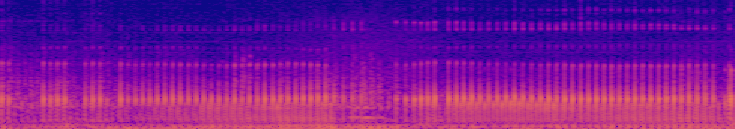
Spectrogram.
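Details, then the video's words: A kitten purring in a relaxing recording: a steady, fast rumbling pulse holds through nearly the whole stretch, with a brief dip around the middle before it resumes evenly. "ASMR kitten purr"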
